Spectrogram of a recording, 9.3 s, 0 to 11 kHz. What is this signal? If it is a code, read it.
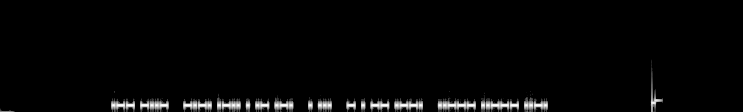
Morse code, heard as a keyed tone, about 40 wpm, 700 Hz. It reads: WX CLEAR ES TEMP 22F
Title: Practice QSO - Exchange 2 - Info - 40wpm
